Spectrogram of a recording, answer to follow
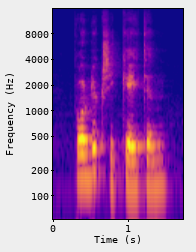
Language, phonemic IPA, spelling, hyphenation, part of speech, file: Dutch, /proːˈdʏk.siˌkeː.tə(n)/, productieketen, pro‧duc‧tie‧ke‧ten, noun, Nl-productieketen.ogg
- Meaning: supply chain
